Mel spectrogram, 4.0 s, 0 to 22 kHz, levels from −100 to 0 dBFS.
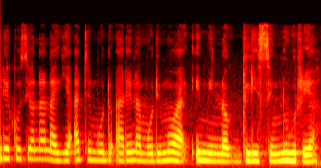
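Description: Speech passed through a call codec, with an automatic gain rising fault from 0.31 s to the end at about 4 s. The gain control judged the input too quiet and kept raising its gain, so the voice and the background noise swell together. On a waveform the envelope widens steadily through those seconds, pauses included. On a spectrogram the noise floor brightens along with the voice, beneath a top edge near 12 kHz that fits the Opus codec.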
